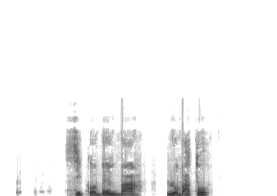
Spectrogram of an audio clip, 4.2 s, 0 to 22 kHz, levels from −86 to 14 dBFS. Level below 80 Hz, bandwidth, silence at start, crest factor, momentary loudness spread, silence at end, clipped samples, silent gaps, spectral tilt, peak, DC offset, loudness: -52 dBFS; 9 kHz; 1.05 s; 16 dB; 6 LU; 1.05 s; under 0.1%; 2.35-2.50 s; -6.5 dB/octave; 0 dBFS; under 0.1%; -13 LUFS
